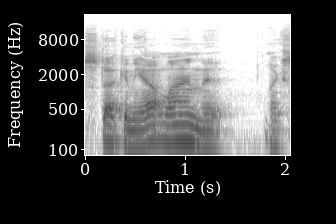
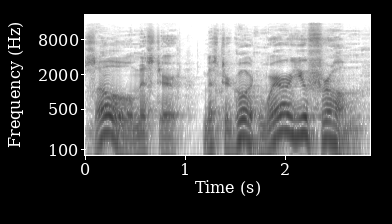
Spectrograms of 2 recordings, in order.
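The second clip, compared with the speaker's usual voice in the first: nice put-on radio announcer voice, loud and swooping; 6 dB louder than usual. Imagining reading out prepared questions to someone, in a nice radio voice. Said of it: "in my nice radio voice".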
